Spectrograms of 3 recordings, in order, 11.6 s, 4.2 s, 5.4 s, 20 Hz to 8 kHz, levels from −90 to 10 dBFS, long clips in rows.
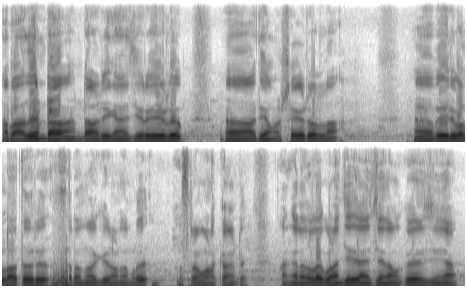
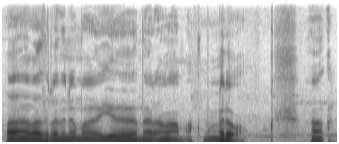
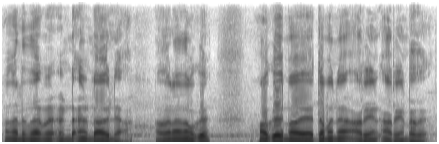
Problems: background sounds at intervals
